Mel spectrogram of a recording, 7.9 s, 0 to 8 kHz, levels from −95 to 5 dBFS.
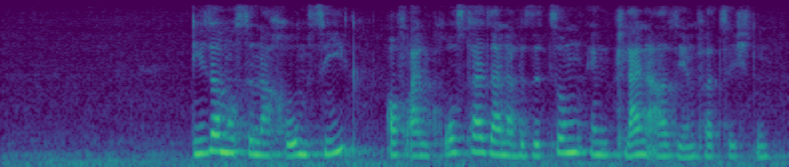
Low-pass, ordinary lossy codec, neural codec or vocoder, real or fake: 7.2 kHz; none; codec, 16 kHz, 8 kbps, FreqCodec, smaller model; fake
